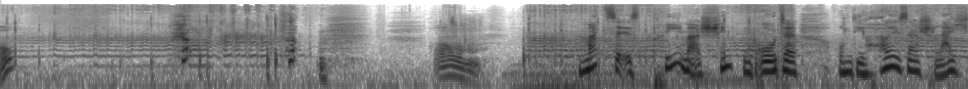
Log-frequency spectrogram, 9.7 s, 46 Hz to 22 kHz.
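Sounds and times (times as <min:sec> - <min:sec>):
speech: 0:00.0 - 0:00.2, 0:05.8 - 0:09.6
fly buzzing around a cat's nose: 0:00.0 - 0:03.1, 0:05.1 - 0:09.6.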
